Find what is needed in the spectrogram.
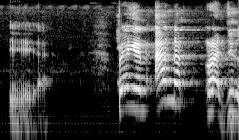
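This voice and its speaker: Over noticeable background noise and audible room echo, a man talks with lively intonation and an animated tone. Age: 60s. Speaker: Islamic preacher. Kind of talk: sermon.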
